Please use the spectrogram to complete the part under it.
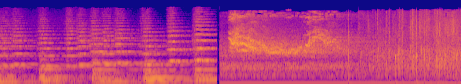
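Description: A bird sings in a Vietnamese comedy sketch: a run of repeated bright, pitched notes, then a sweeping chirp over a rustling, crowd-like wash, fairly close and moderately loud.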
